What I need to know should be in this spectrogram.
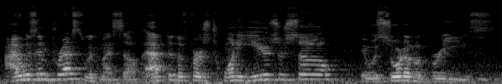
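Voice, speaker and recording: A man's voice: high-pitched, very animated, moderate pace, a little mellow. A man playing a wry, self-deprecating hundred-and-three-year-old on a deathbed in a play table read. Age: older. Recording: echoey room, distant mic, faint noise.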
